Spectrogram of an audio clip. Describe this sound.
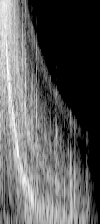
Laser water gun shot.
